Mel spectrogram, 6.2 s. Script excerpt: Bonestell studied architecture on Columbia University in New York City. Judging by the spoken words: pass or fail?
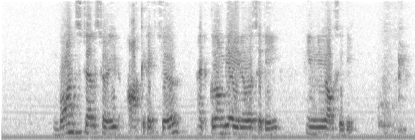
fail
